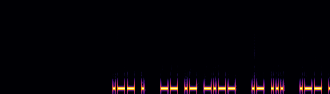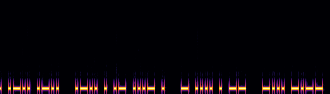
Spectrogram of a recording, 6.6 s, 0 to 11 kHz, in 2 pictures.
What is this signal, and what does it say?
Morse code, heard as a keyed tone, about 50 wpm, 700 Hz. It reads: WE MAY AS WELL LEAVE THEM BY
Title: Sentences from Top 800 Words 50wpm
